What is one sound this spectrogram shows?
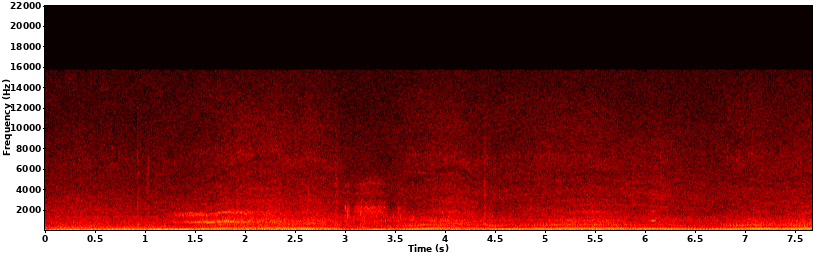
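A car engine revs up and accelerates, rising and falling in pitch.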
